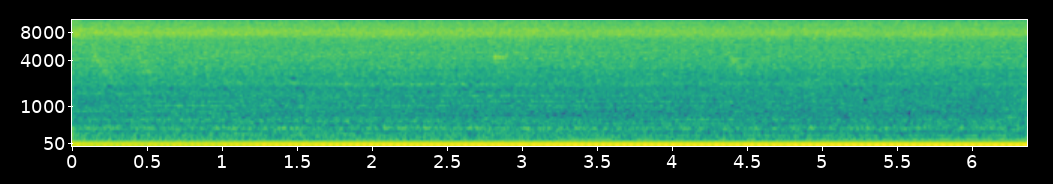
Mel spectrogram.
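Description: A car engine idling, a steady low hum that does not change.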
